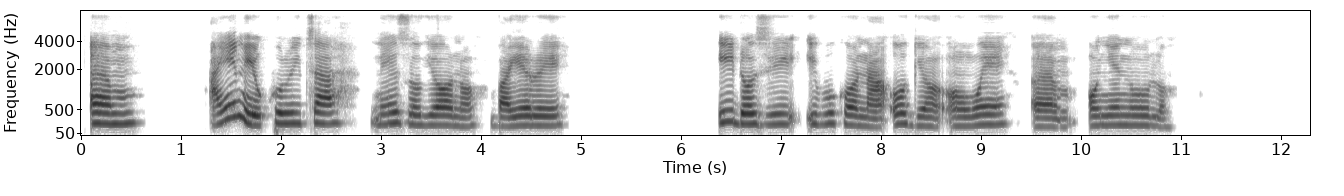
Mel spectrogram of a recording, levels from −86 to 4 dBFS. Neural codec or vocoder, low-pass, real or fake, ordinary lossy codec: codec, 16 kHz in and 24 kHz out, 2.2 kbps, FireRedTTS-2 codec; 7.2 kHz; fake; none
